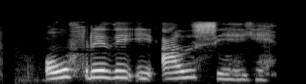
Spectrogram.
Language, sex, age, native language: Icelandic, female, 8, Icelandic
